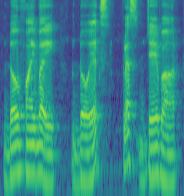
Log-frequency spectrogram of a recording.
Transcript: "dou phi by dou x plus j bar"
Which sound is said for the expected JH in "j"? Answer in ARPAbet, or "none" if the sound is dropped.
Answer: JH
